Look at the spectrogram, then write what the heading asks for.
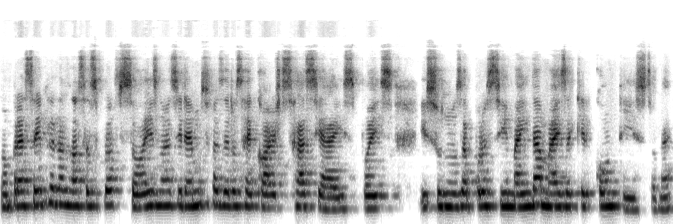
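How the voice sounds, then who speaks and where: Her pitch fairly high, a woman talks at a fairly quick pace with monotone, flat intonation. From Brazil, São Paulo ABC region. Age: 20s. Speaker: podcaster. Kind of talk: interview.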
